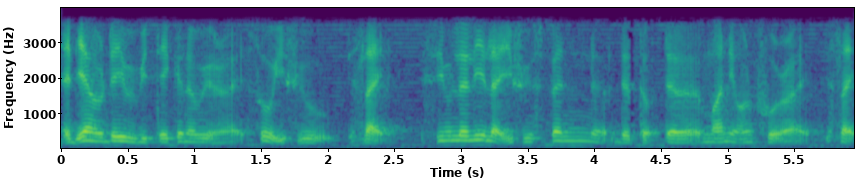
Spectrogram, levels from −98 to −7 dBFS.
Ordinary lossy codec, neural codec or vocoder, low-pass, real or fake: AAC, 24 kbps; none; 3.6 kHz; real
